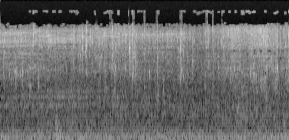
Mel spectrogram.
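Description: Water running from a hose onto a fish-cleaning table as a fish is rinsed: a steady trickling splash, with a few faint clicks.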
